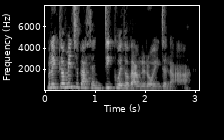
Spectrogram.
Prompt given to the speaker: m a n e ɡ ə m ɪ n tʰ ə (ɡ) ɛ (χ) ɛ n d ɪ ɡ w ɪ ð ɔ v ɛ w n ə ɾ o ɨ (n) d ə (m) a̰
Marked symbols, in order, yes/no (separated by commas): no, no, no, no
